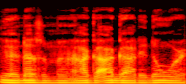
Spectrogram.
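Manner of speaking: low, soft, straight-faced calm deadpan. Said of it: "it's like straight face".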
